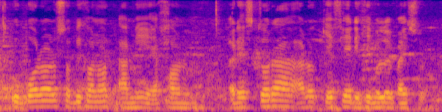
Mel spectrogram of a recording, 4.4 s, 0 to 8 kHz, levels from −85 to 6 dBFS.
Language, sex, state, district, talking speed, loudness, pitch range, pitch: Assamese, male, Assam, Kamrup Metropolitan, 120 wpm, -15 LUFS, 130-150 Hz, 140 Hz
